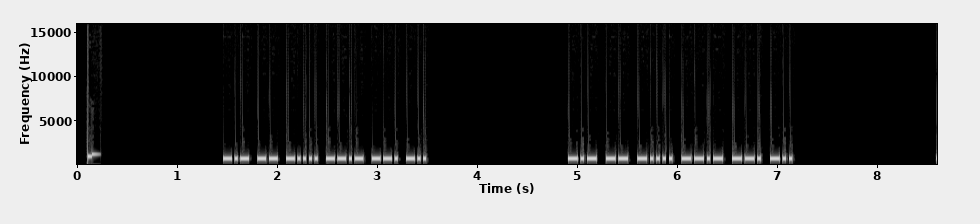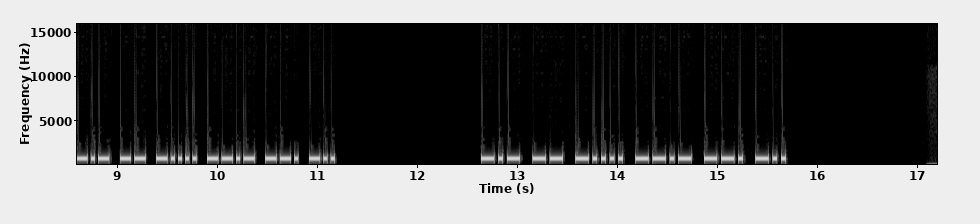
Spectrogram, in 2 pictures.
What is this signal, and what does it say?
Morse code, heard as a keyed tone, about 36 wpm, 700 Hz. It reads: KM6QGD KM6QGD KM6QGD KM6QGD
